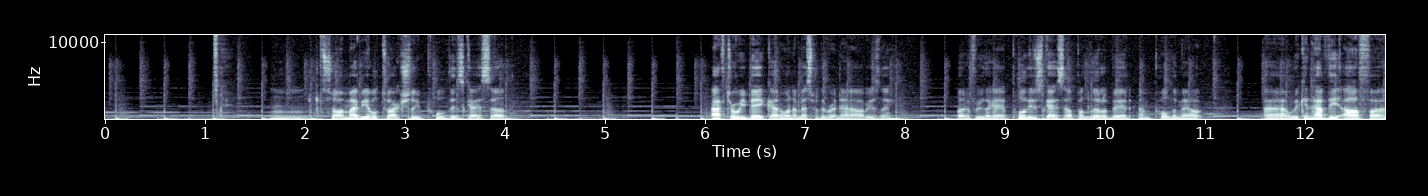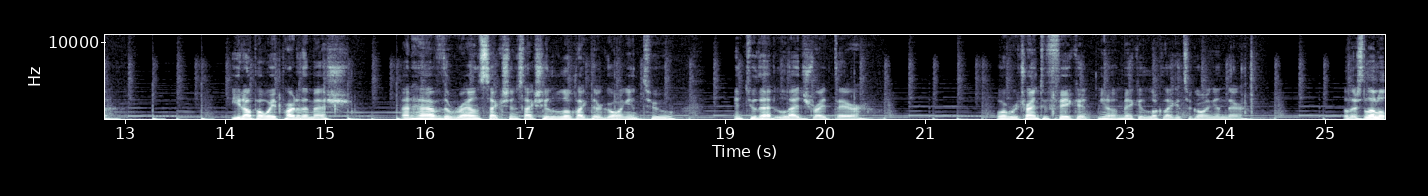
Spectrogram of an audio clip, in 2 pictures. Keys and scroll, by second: 2.2 3, 7.4 a, 10.0 a, 14.6 ctrl+z, 17.1 a, 18.1 a, 20.9 4.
